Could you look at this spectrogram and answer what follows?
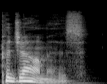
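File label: "pyjamas", British English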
